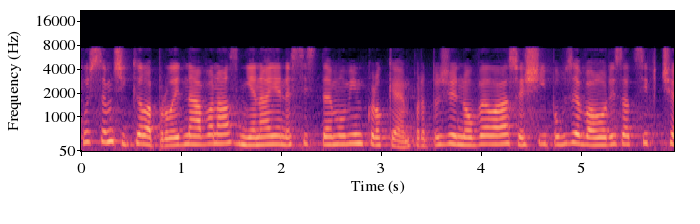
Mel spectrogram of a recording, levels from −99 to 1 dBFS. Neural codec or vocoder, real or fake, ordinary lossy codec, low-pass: codec, 16 kHz, 0.9 kbps, LongCat-Audio-Codec; fake; MP3, 64 kbps; 7.2 kHz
